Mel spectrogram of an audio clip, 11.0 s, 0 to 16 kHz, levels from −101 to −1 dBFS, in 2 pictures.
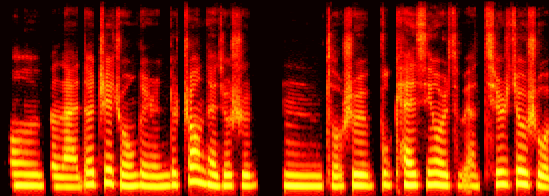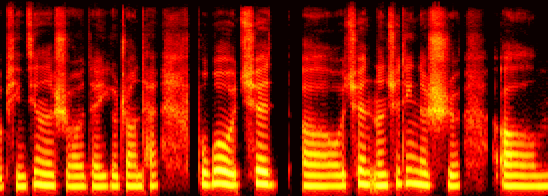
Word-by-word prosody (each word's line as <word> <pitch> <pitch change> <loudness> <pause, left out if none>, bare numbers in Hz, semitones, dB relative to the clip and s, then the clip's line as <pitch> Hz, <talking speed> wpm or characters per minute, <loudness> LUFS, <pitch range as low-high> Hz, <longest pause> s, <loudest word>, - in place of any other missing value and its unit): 嗯， 205 -1 +1
本 190 -1 -3
来 180 0 0
的 220 +4 +1
这 250 +3 0
种 200 -4 0
给 205 - 0
人 190 0 -1
的 215 - 0
状 280 +4 +1
态 210 -3 +2
就 200 0 0
是， 200 0 -2 0.3
嗯， 195 -1 0
总 190 -1 -4
是 205 0 +2
不 220 - -3
开 210 0 +3
心 220 +1 0
或 220 - +4
者 205 - +3
怎 200 0 -12
么 - - -8
样， 195 - -5
其 225 - -2
实 230 - +3
就 235 0 +4
是 215 - -3
我 180 -3 +1
平 190 0 -4
静 225 +3 -2
的 210 -1 +2
时 200 - -5
候 190 0 -2
的 190 0 -4
一 190 - -2
个 195 -1 -4
状 195 0 -2
态。 200 0 -7 0.4
不 225 -3 +1
过 240 +1 +6
我 215 -2 +6
确 230 +2 +4 0.3
呃， 195 -1 0
我 195 - -2
确 235 +3 +1
能 210 -2 +1
确 220 +3 -4
定 245 0 -2
的 215 -1 +2
是， 200 -1 -1 0.4
呃， 195 -1 +1
205 Hz, 285 characters per minute, -23 LUFS, 195-220 Hz, 0.4 s, 过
